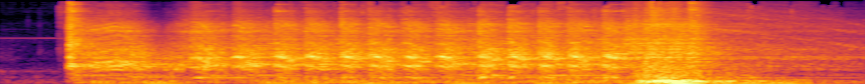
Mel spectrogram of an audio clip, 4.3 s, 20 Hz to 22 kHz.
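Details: BMW E34 with LS3 V8 swap, first start attempt during rebuild three years after an accident: fast, even cranking with a brief surge near the end that fades; engine spins but does not catch.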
